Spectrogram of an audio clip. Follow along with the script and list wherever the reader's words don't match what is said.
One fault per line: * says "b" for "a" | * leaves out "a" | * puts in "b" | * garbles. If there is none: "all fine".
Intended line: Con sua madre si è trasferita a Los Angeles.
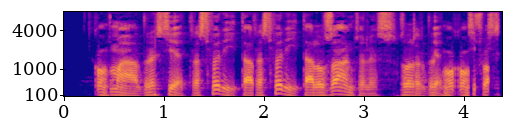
* leaves out "sua"
* puts in "trasferita"
* garbles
